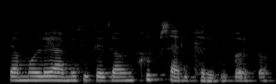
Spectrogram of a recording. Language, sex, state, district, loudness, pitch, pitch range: Marathi, female, Maharashtra, Pune, -36 LUFS, 180 Hz, 170-185 Hz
